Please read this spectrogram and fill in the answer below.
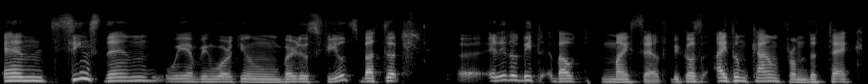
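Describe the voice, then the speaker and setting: Man, 30s, Italian accent, halting with fillers, smooth resonant voice, dry close sound. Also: medium pitch, dry recording. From Italy. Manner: halting, with many fillers and repeated words. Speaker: panel guest. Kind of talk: self-introduction on a panel.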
